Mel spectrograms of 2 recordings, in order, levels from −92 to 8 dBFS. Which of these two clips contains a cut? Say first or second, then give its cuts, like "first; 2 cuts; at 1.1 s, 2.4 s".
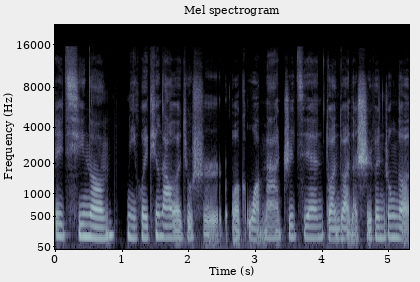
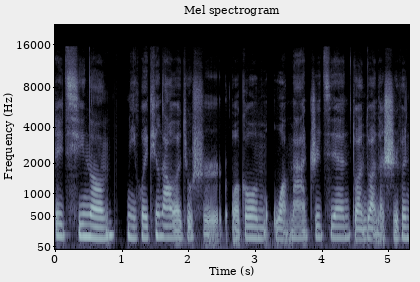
first; 1 cut; at 2.8 s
